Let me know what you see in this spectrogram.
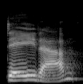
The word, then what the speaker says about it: data: You can either pronounce it as data, with the A as in day, data, and I am using the general American pronunciation, so you'll notice that my T sounds a little bit like a D. Data, data, data. In British English, you'll hear something closer to data with a soft T.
